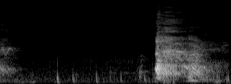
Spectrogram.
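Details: Productive cough in a child during cough season, given a children's cough syrup: a single harsh, wet, phlegmy cough burst after a few soft clicks.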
